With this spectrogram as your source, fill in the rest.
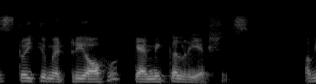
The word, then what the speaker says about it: stoichiometry: स्टोइशियोमेट्री भी बोलते हैं लोग, है ना, but exact pronunciation is स्टोइक्योमेट्री of chemical reactions.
